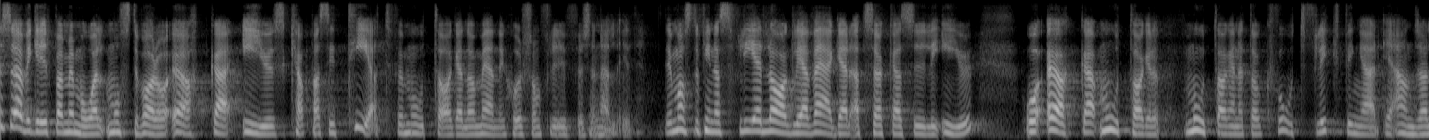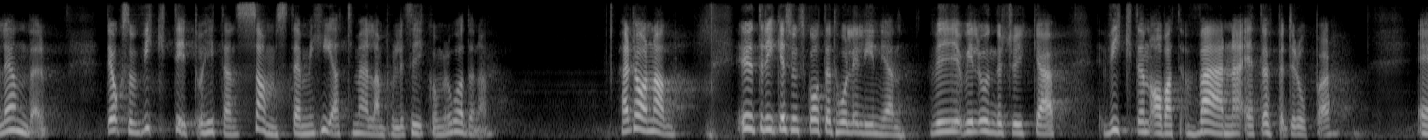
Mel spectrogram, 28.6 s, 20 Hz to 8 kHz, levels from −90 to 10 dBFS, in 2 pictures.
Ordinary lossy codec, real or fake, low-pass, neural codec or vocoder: none; fake; 7.2 kHz; codec, 24 kHz, 0.9 kbps, DualCodec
